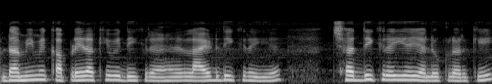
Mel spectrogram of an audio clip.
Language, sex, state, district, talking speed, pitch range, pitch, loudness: Hindi, female, Chhattisgarh, Rajnandgaon, 230 wpm, 180-205 Hz, 190 Hz, -16 LUFS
